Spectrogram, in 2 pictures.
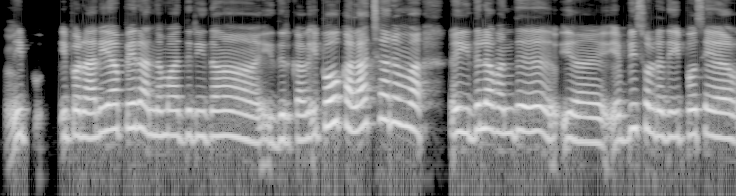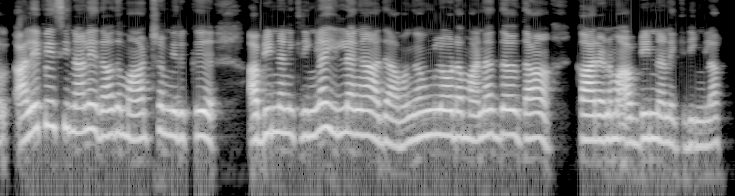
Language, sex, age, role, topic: Tamil, female, 25-29, host, தொலைபேசியைப் பயன்படுத்தும் நேரத்தை குறைத்து உறவுகளை மேம்படுத்த எப்படிச் செய்யலாம்?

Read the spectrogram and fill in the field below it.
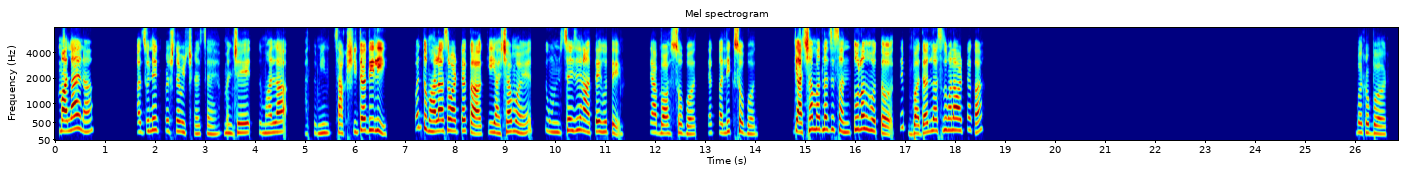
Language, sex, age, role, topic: Marathi, female, 20-24, host, खरं बोलताना नम्रता आणि ठामपणा कसे सांभाळता?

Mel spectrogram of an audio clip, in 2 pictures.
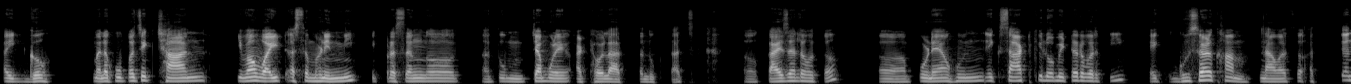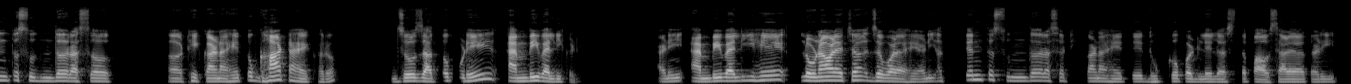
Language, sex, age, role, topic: Marathi, male, 40-44, guest, कधी तू सर्वात जास्त धैर्य दाखवलास?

